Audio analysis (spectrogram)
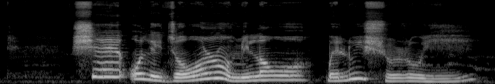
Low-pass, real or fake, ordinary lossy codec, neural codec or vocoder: none; fake; none; vocoder, 48 kHz, 128 mel bands, Vocos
